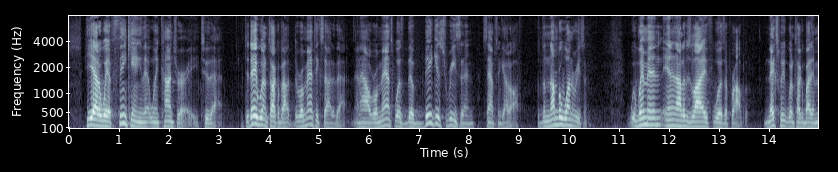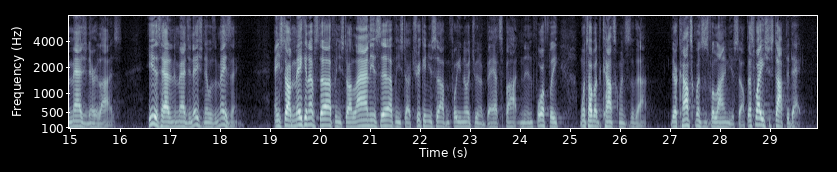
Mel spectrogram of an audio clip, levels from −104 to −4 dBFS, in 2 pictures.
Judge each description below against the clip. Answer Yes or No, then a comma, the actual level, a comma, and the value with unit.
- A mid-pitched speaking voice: No, low, 125 Hz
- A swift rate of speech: Yes, fast, 230 wpm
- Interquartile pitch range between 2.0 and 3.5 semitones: No, average, 4.1 semitones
